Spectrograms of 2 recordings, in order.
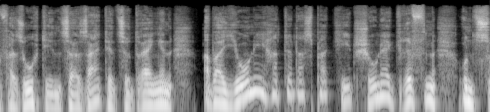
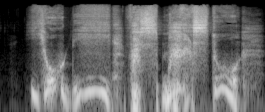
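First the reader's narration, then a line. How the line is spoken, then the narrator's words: Excited whisper. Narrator (German): flüsterte Mia aufgeregt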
